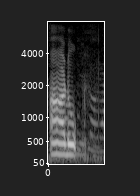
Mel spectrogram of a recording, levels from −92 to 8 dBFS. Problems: background conversations at intervals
